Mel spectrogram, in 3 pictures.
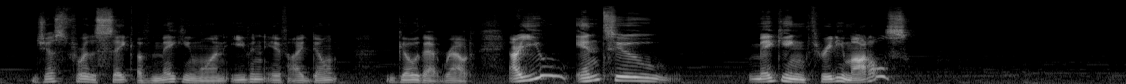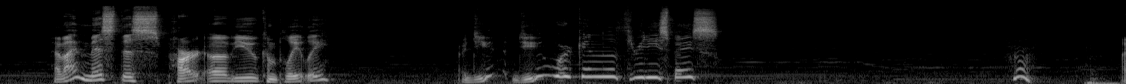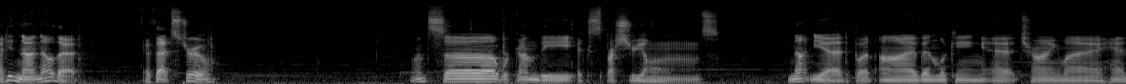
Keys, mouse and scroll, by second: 24.0 right click, 24.4 ctrl+Tab, 27.7 KP_Decimal.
